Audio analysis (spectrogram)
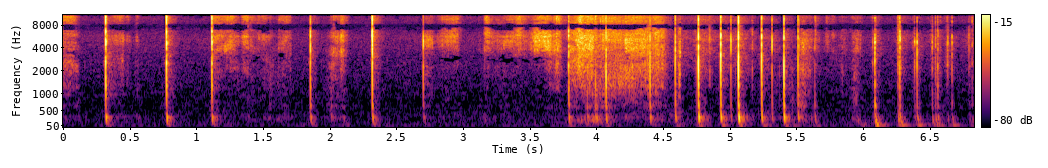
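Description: A fingertip and long nails trace and scratch over the glossy card cover of a solid paperback book lying flat. Sharp, dry nail ticks sound in a quiet, spaced run, then a brighter scratching rasp swells in the middle before faster taps and short scrapes close the clip.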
